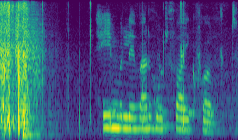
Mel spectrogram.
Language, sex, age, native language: Icelandic, male, 8, Icelandic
